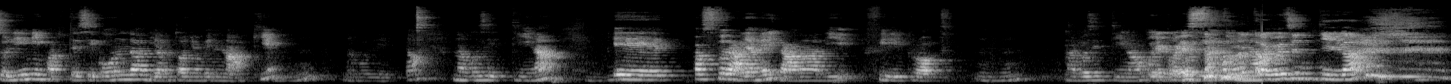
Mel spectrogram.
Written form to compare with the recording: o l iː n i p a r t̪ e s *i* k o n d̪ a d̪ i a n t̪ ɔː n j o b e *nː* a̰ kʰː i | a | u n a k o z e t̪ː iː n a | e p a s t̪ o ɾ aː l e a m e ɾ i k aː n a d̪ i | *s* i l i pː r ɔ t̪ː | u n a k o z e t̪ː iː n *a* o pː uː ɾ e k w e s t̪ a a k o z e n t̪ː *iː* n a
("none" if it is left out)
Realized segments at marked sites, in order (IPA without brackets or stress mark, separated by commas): e, nː, f, a, iː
